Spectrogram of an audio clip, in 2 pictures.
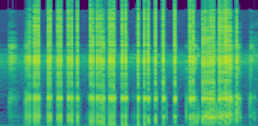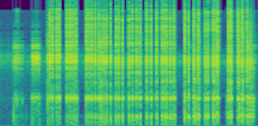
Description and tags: piezo friction
friction with a piezo transducer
